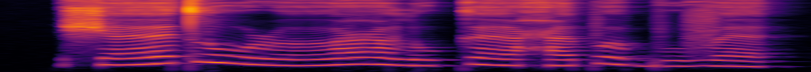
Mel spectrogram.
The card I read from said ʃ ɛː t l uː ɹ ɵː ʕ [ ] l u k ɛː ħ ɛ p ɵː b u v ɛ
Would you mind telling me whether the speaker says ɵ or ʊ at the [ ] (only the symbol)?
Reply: ɵ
